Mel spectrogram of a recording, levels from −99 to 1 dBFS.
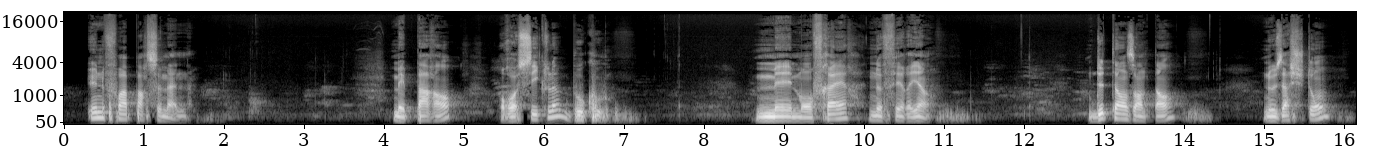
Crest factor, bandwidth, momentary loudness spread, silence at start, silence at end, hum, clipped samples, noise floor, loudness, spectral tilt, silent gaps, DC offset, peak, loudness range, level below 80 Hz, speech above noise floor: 20 dB; over 20 kHz; 11 LU; 0.3 s; 0.35 s; none; under 0.1%; -66 dBFS; -18 LUFS; -4 dB/octave; none; under 0.1%; 0 dBFS; 6 LU; -64 dBFS; 47 dB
